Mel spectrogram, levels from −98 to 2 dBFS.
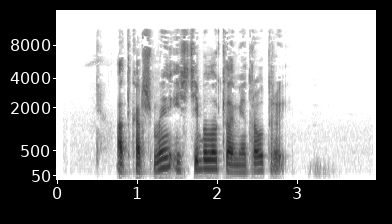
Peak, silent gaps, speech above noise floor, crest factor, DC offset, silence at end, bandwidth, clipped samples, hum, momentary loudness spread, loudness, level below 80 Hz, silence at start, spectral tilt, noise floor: -2 dBFS; none; 59 dB; 22 dB; under 0.1%; 1.15 s; 11.5 kHz; under 0.1%; none; 8 LU; -21 LUFS; -70 dBFS; 0.75 s; -5.5 dB/octave; -79 dBFS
